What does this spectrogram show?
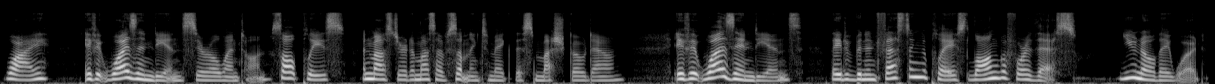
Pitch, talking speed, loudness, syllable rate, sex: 225 Hz, 190 wpm, -18 LUFS, 5.0 syllables/s, female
